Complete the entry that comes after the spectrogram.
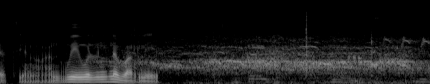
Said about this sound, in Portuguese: Um barulhento bando de pássaros desenha círculos em torno do pinheiro ali ao lado, onde agora figura uma bandeira de Israel.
